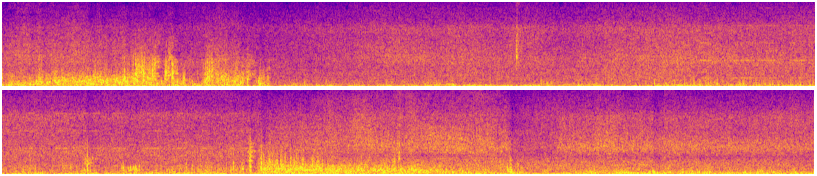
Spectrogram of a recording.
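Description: Shallow surf washes and fizzes over sand.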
